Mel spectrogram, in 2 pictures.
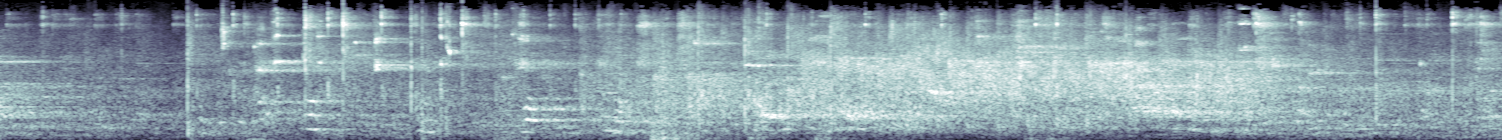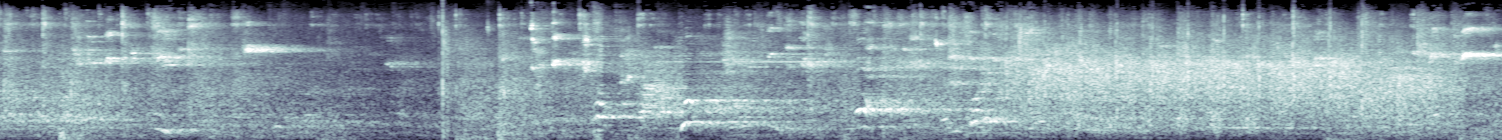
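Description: Table tennis rallies: the celluloid ball clicking repeatedly off rubber-faced bats and the table top, with voices carrying through the hall.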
